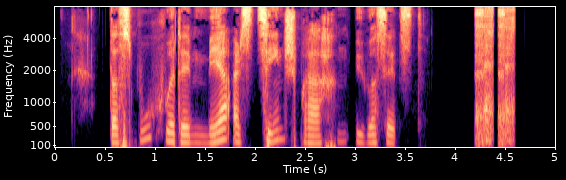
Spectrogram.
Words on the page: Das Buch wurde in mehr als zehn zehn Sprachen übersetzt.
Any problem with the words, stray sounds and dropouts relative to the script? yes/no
yes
